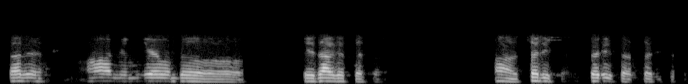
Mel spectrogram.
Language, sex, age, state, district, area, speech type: Kannada, male, 60+, Karnataka, Chamarajanagar, rural, conversation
